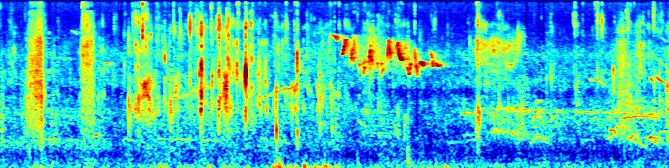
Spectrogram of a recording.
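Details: Several cats chewing fresh raw sprat, with loud irregular crunching bursts and sharp clicks, quieter smacking between them, and faint bird chirps and whistles behind.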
